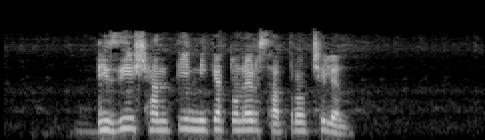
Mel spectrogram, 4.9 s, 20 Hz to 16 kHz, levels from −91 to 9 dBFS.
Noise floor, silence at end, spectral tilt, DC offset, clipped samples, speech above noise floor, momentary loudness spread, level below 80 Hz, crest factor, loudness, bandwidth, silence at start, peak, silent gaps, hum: -67 dBFS; 1.4 s; -2 dB/octave; under 0.1%; under 0.1%; 50 dB; 8 LU; -64 dBFS; 20 dB; -16 LUFS; 8 kHz; 1 s; -2 dBFS; none; none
